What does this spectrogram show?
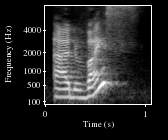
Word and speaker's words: advice: or recommend it's a verb one more time pronunciation advice advise okay okay so we'll do really quick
